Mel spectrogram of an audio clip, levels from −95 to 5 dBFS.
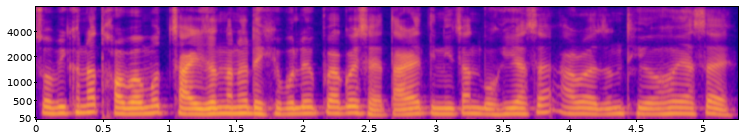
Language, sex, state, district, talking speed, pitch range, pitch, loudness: Assamese, male, Assam, Hailakandi, 180 wpm, 150-165 Hz, 155 Hz, -19 LUFS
